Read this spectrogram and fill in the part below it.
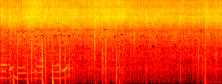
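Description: Capsicum frying in hot oil in a pan, a steady, close sizzle with a few clattering knocks from stirring near the start.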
